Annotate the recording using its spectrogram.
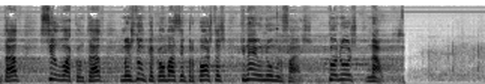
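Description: A middle-aged man speaks forcefully and with animation into a microphone in a large hall.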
